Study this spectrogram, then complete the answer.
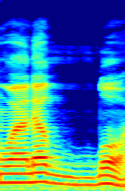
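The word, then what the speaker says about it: ولا: Alaihim walado. Hati-hati di sini. Walado. Lanya jangan sampai tebal. Jangan walad tapi lanya tipis. Walad baru di dhadnya yang tebal.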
